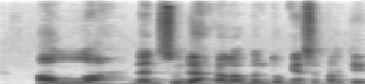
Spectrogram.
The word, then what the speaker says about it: Allah: A lagi, kemudian H, dibacanya tetap mengembalikan kepada diksi aslinya, tulisan aslinya dalam bahasa Arab, yaitu Allah. Ingat ya, Allah.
